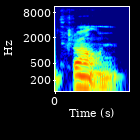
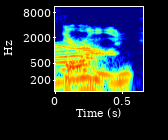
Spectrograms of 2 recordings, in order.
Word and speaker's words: Theron: jump ahead, is that in South Africa you pronounce her last name Throne, and South Africans apparently really laugh when they hear the North American pronunciation of Theron, and giving it like 2 syllables when it's really just the one.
